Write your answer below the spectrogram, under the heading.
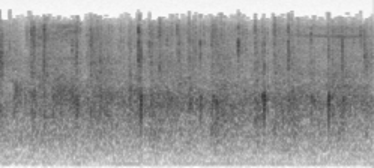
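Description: A crowd claps steadily, a dense wash of many hands at moderate volume, with a few sharper claps standing out over the continuous applause.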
